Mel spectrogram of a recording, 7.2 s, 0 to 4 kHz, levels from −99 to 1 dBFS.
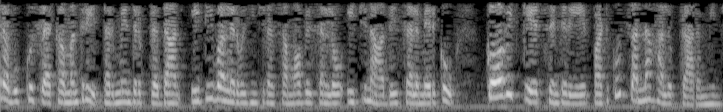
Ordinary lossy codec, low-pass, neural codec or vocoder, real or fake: none; 3.6 kHz; none; real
